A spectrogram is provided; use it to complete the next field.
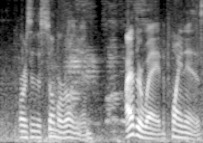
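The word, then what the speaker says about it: Silmarillion: Which one is it? the Sylmerelion or is it Simmerelion? The Sylmerelion, I mean.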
